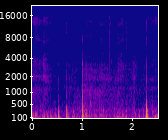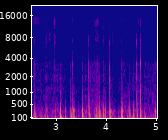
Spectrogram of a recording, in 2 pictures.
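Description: Long polished nails on both hands tap and scratch the plastic bubble wrap surface of a flat padded envelope. A rapid, uneven run of soft, dull, low taps dies away almost instantly, with faint scratching rustle between them.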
